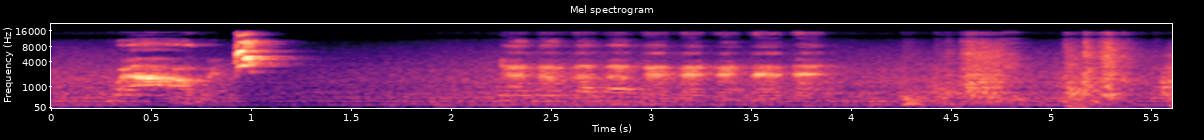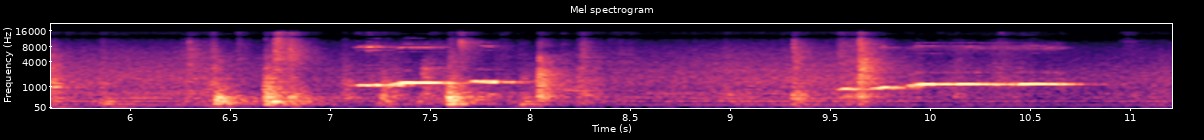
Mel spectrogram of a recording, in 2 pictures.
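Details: Male Timneh African grey parrot from a bird rescue, kept indoors as a pet, giving short clear whistled notes, some level, some rising then falling, among clicks, knocks and scraping household sounds.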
